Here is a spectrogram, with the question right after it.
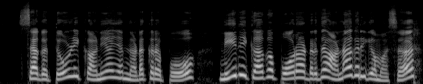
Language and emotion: Tamil, angry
